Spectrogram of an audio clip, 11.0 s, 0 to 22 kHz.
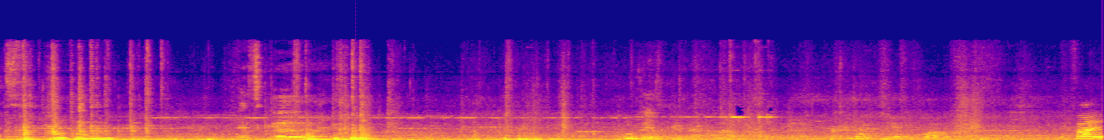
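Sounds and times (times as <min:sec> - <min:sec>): lift car low rumble: 0:00.0 - 0:10.8.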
